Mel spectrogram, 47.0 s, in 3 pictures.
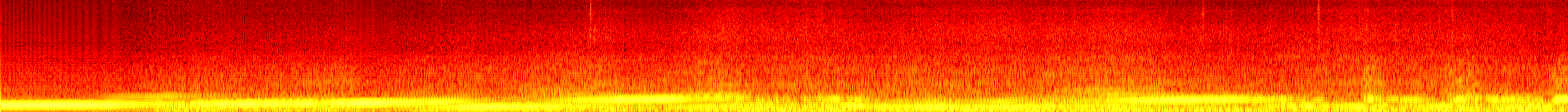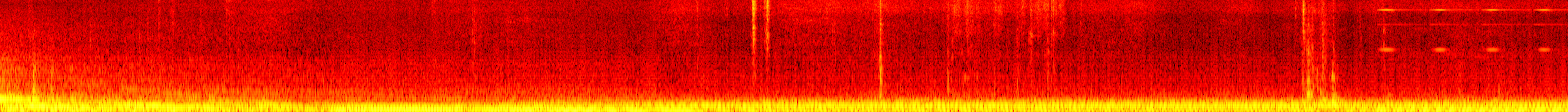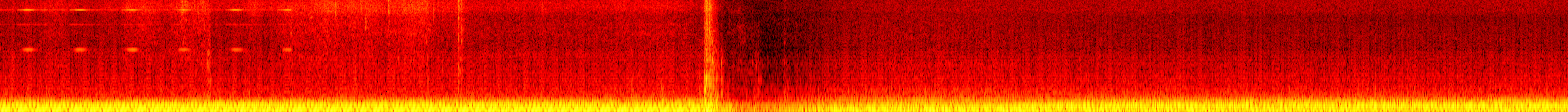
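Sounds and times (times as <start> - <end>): car engine idling inside cabin: 7.3 - 47.0
sharp thump: 28.7 - 29.2, 37.9 - 39.2
regular beeping: 29.4 - 34.4.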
